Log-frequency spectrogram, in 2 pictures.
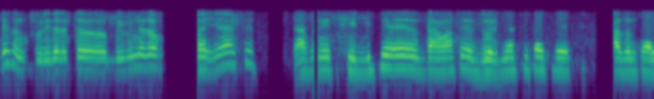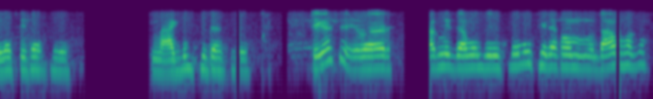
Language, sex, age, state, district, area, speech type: Bengali, male, 18-30, West Bengal, Birbhum, urban, conversation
